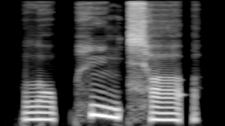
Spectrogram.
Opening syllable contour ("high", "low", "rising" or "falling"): low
